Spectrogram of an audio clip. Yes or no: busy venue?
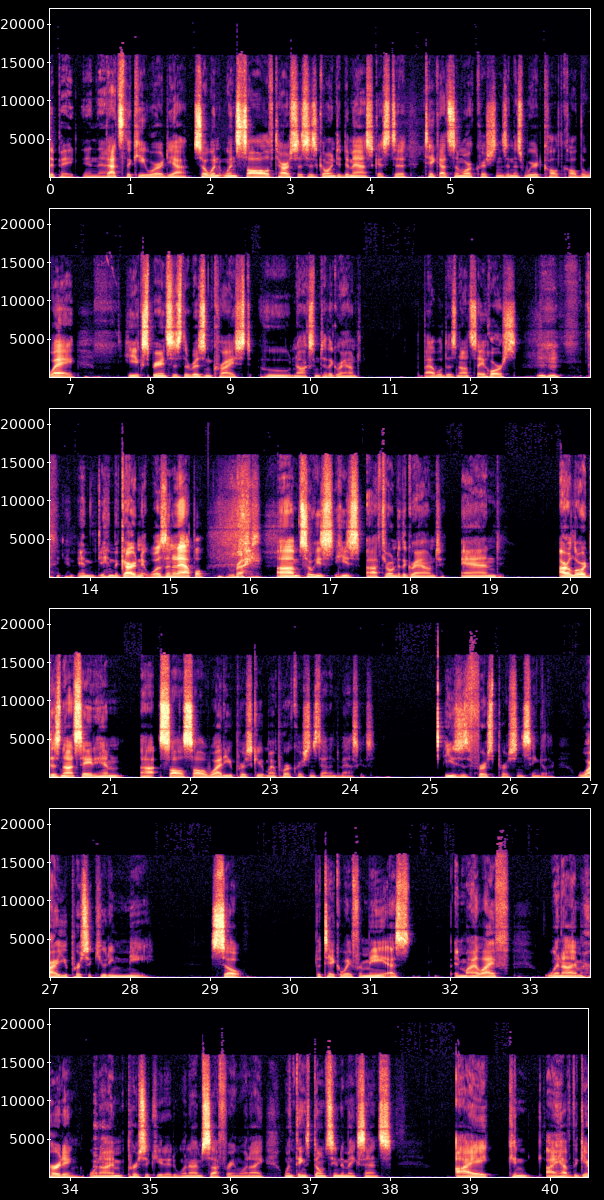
no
